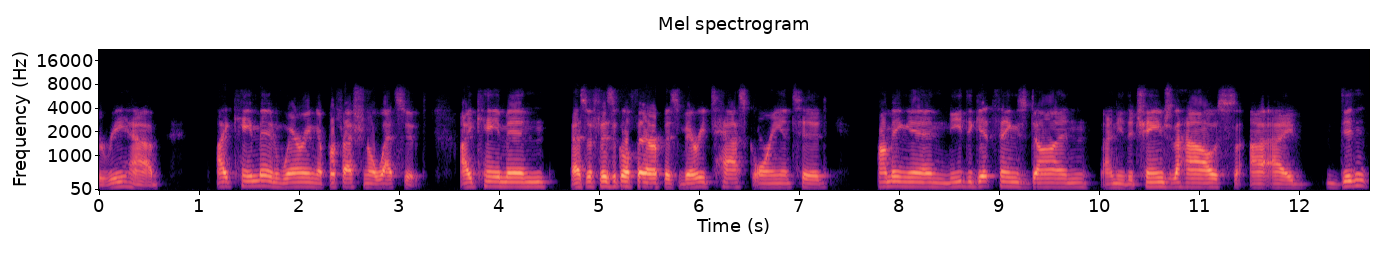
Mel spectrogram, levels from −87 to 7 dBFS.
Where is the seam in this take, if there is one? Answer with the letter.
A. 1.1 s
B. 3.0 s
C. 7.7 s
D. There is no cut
A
